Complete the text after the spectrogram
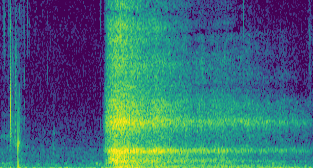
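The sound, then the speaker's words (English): After a brief quiet pause, a single voice lets out a long, breathy, hissing roar imitating a cheering crowd, swelling suddenly and then slowly fading over a couple of seconds. “No, it's the crowd cheering.”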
